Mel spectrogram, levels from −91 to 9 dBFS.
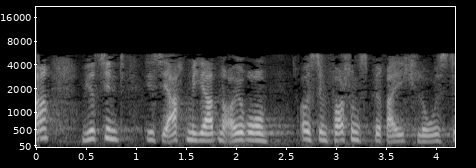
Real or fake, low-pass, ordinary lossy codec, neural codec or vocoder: real; 5.4 kHz; none; none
